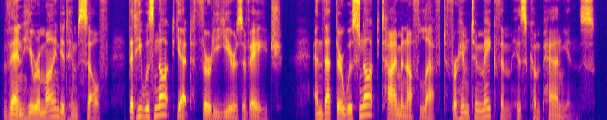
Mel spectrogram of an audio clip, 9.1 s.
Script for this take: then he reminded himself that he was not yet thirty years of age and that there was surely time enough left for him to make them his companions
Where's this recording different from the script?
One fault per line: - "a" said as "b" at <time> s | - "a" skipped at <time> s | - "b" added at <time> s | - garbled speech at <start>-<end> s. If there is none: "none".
- "surely" said as "not" at 5.4 s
